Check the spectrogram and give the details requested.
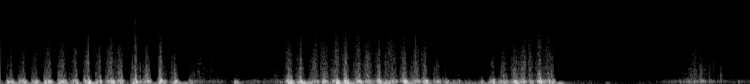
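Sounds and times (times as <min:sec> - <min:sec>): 
fluffy ear cleaning brushing and rubbing: 0:00.0 - 0:05.7.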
